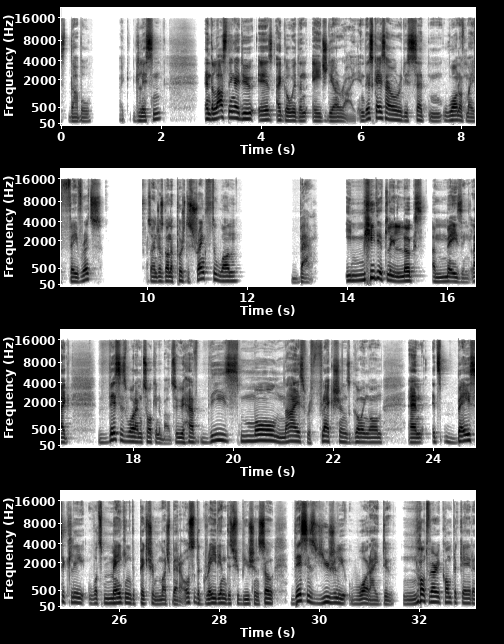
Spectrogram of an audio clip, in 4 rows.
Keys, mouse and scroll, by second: 3.7 click, 7.5 click, 11.2 scroll up 1, 16.2 shift+middle click, 16.9 scroll up 6, 18.0 shift+middle click, 22.5 scroll down 4, 23.1 shift+middle click, 23.6 scroll down 2, 24.1 shift+middle click, 24.5 scroll up 1, 31.5 click.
